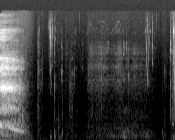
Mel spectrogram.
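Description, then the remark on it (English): Chewing of a crunchy crust of air-fryer prawn toast made with rice sourdough bread: one loud crackling bite at the start, then quieter, scattered crunches and mouth clicks as the chewing continues, with no talking. “I think I've got a crunchy bit of crust.”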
